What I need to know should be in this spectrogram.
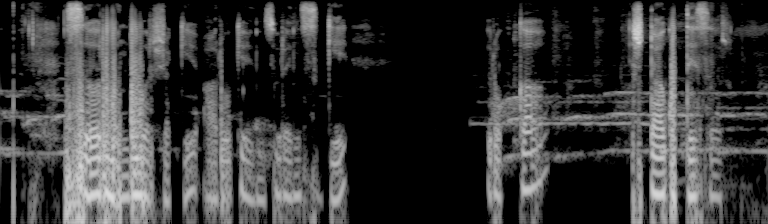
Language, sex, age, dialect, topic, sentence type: Kannada, female, 25-30, Dharwad Kannada, banking, question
